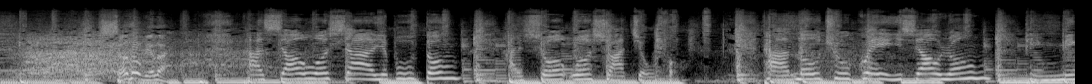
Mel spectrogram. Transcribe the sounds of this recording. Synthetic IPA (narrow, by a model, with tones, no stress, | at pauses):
ʂɤ˧˥t̪o˥˧pjɛ˥lwa˨˩˦nt̪ʰa˥ɕjɑ˧˥ʊwɔ˧˥ɕja˥˧jɛ˨˩pu˥˧˩t̪ʊ˥ŋxa˧˥ɪʂwɔ˥wɔ˧˩ʂwa˧˥t͡ɕjo˨˩ʊfo˨˩˦ | t̪ʰa˥lo˥ʊʈ͡ʂʰu˥kwe˥˩ɪi˧˩ɕjɑ˧˥ʊɻʊ˧˥ŋpʰi˨˩ŋmi˧˥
